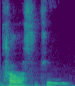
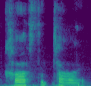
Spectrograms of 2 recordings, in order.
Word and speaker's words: Constantine: I was gonna try to, if I want worlds, John Constantine, or I'm sorry, John Constantine is how it's supposed to be pronounced, in case you didn't know.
